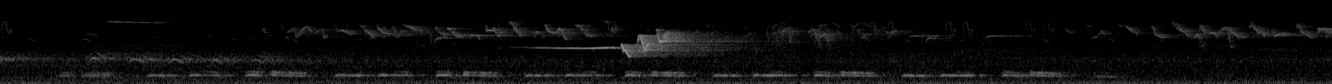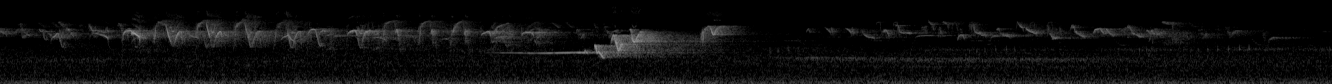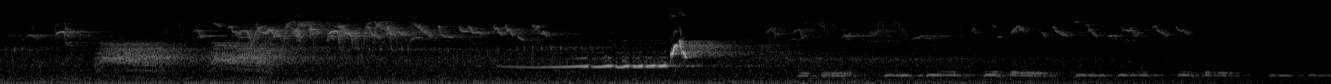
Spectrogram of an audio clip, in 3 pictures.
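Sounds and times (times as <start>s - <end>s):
low hooting bird call: 0.0s - 11.2s, 31.6s - 39.8s
sweeping bird calls: 0.0s - 39.9s.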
